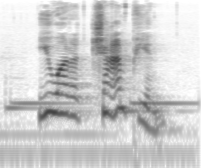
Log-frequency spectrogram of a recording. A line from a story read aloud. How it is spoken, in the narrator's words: Again the man screams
